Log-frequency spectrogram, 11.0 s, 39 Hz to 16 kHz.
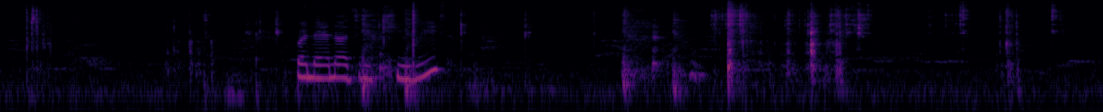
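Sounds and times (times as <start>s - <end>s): plastic pieces clicking and tapping: 0.2s - 0.6s, 1.6s - 2.9s, 7.1s - 10.7s.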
